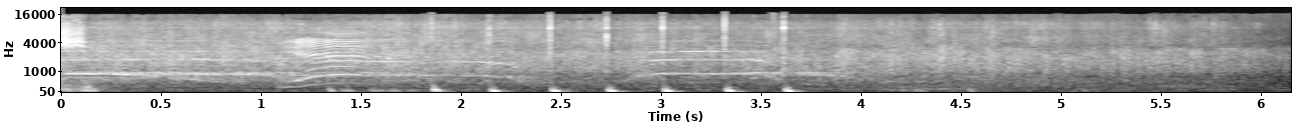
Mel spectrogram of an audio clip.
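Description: A crowd applauds steadily with scattered cheers and whoops rising above it, while a run of loud, close, evenly spaced claps stands out midway before the applause continues.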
